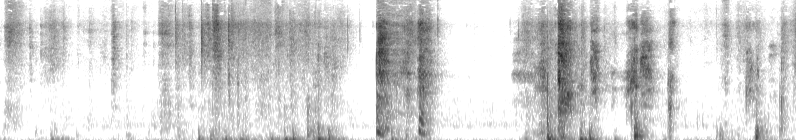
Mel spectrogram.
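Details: French Bulldog named Monaka, wanting to go out but refusing the leash, indoors in a small room: snorty grunting bursts and short, low whimpers in irregular clusters, with rustling and pauses between them.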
